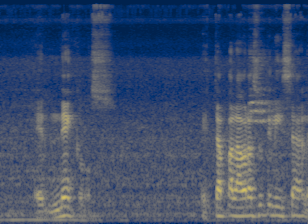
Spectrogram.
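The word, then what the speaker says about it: νεκρός: En griego se pronuncia necros.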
